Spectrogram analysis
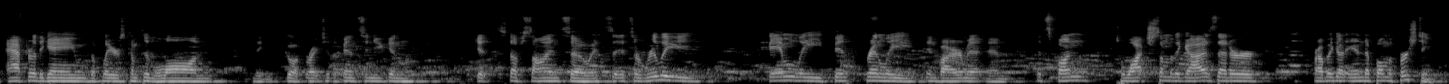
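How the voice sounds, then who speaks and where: A man co-hosting a live soccer show, talking in a relaxed, easygoing way. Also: a little high, moderate pace. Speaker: podcast co-host. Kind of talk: live casual soccer chat. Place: busy brewery. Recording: noisy live bar recording. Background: crowd chatter.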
